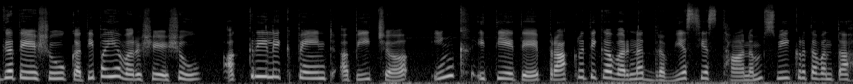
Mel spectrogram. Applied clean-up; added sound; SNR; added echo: none; Stream; 19 dB; none.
